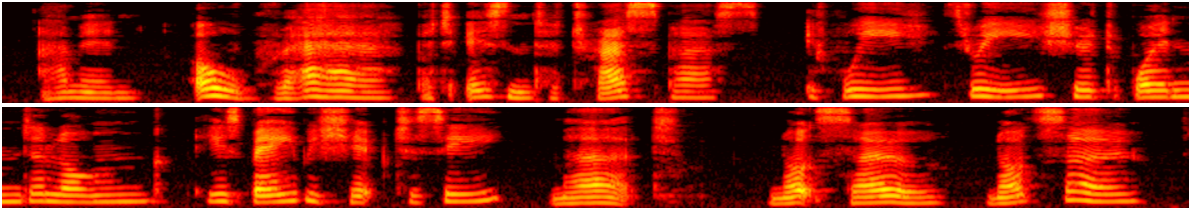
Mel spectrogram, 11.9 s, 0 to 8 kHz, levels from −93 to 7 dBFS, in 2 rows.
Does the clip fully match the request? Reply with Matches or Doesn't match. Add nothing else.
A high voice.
Matches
